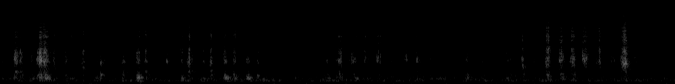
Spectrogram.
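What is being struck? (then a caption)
Wax-coated scratch-art paper scratched with a wooden stick. A wooden stick scratches the black coating of a wax-coated scratch-art paper page in a spiral scratch-art book, held flat by one hand. Quiet, dry, bright scratching strokes come in quick irregular bursts, each short and scratchy with little low end and almost no ring.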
